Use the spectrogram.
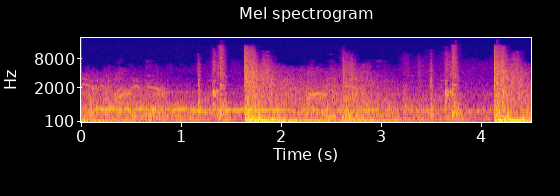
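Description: Tank cannon shots in World of Tanks, with a Churchill tank firing on an enemy: heavy booming blasts arrive at uneven intervals, two of them especially loud and close, over a low rumbling game background.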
